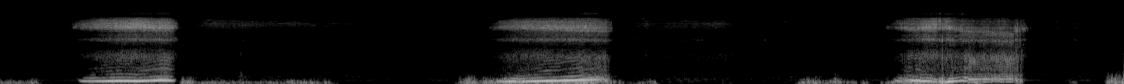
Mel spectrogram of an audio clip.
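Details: Sleeping dog or puppy snoring: three loud rattling snores with quieter breathy exhales between, about 15 breaths a minute.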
